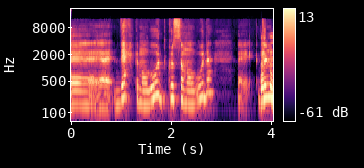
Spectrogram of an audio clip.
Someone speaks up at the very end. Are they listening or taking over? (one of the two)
taking over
